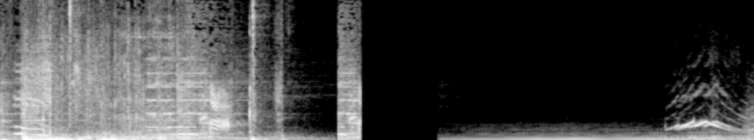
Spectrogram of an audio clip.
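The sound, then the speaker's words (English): A loud, chaotic crash and clatter gives way to a brief silence, then a low hum as an intruder alarm starts wailing in the ready room, its rising and falling electronic tone sweeping up near the end. “the intruder alarm's tripped in the ready room.”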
